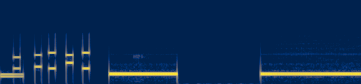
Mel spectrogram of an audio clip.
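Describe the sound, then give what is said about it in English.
A phone number is punched in as a quick run of about six short two-tone keypad beeps, followed by two long, steady ringing tones separated by a pause of silence. No voices. A call is being placed on the show Brooke and Jeffrey in the Morning. “dial her phone number right now.”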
